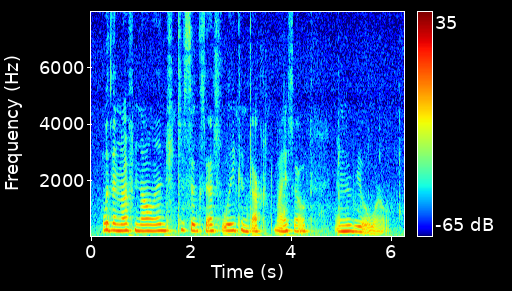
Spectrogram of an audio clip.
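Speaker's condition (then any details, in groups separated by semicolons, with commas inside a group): Triplegic cerebral palsy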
